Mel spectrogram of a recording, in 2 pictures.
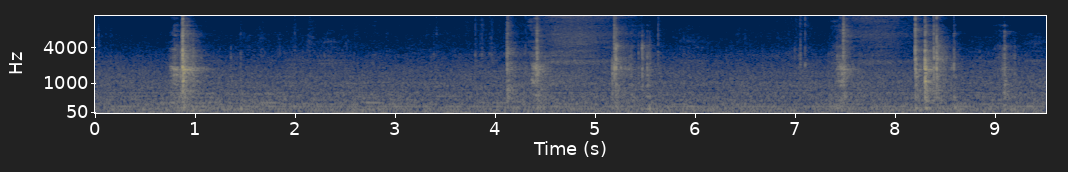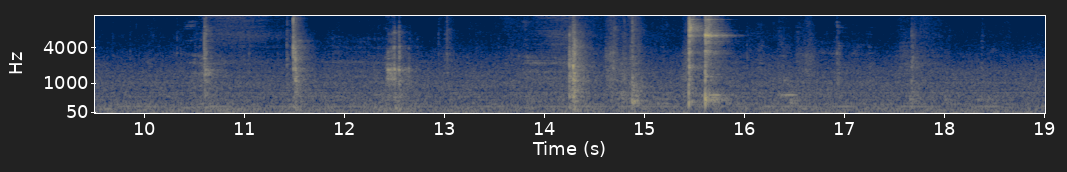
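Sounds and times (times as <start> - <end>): metallic clinks of tools: 15.4 - 16.0.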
